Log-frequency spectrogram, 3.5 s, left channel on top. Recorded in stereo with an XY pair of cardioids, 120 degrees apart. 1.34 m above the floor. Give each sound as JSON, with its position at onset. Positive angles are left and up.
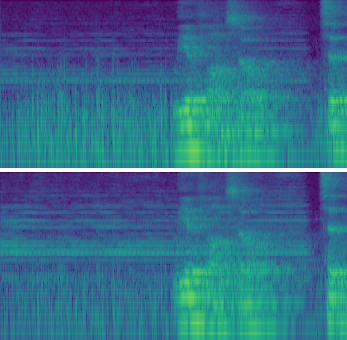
{"t": 1.7, "sound": "a man speaking", "azimuth_deg": 5, "distance_m": 1.8}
